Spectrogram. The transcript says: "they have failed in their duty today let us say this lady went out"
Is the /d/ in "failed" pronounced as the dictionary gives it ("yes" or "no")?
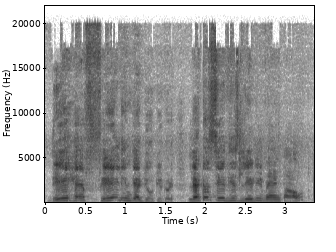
yes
